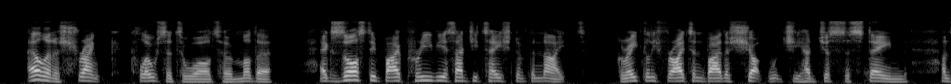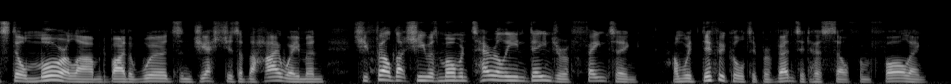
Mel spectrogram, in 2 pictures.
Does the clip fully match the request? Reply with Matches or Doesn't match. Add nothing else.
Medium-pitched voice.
Matches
